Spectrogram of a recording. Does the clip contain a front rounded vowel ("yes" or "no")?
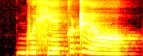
no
